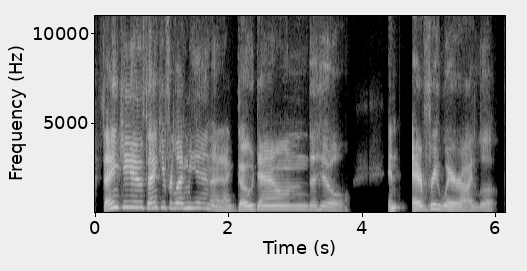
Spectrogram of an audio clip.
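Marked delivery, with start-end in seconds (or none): 0.1-1.7 much higher, giddy thank-you; excited thanks. Retold or imitated. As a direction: gush your thanks to the gatekeeper, high and bright. Thanking the gatekeeper, awestruck.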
